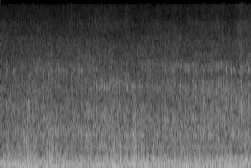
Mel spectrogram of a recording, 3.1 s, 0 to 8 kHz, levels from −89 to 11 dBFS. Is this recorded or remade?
recorded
